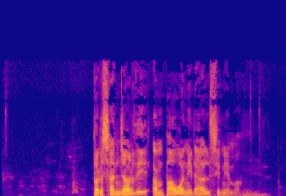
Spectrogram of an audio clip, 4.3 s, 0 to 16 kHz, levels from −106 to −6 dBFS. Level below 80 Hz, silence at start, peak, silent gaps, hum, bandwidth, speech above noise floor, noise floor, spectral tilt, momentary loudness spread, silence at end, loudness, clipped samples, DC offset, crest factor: -58 dBFS; 1.4 s; -6 dBFS; none; none; 11.5 kHz; 50 dB; -75 dBFS; -4.5 dB/octave; 13 LU; 0.6 s; -24 LUFS; under 0.1%; under 0.1%; 20 dB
